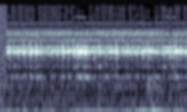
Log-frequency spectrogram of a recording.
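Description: Milling machine spindle running while its drill bit bores into an aluminium block: a faint, steady whine made of several tones.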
